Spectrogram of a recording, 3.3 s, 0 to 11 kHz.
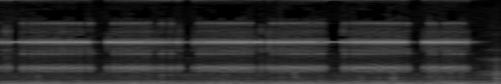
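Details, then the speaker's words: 1980 Atari Missile Command arcade PCB, logic probe on chip pin five while moving the trackball: high probe tone chopping on and off about twice a second, showing signal activity; a bad chip holding a line low was the fault. "if I go to pin five one two three four five and move it see like I got activity"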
